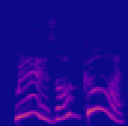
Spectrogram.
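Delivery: frightened coaches crying out. A narrator's reading. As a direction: wail it twice, rising in panic. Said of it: "they cried".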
